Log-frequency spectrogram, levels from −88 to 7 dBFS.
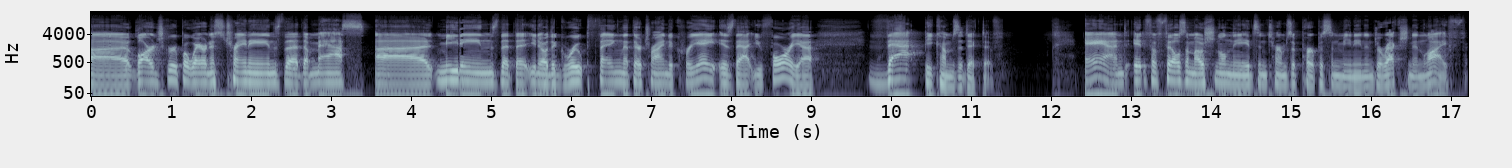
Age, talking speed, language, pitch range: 40-59, 150 wpm, English, 90-110 Hz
